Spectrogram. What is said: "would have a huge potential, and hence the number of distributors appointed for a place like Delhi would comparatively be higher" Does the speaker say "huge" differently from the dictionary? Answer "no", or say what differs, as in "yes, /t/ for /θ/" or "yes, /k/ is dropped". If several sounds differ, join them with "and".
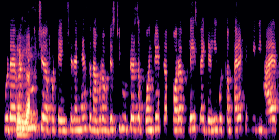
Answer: yes, /tʃ/ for /dʒ/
